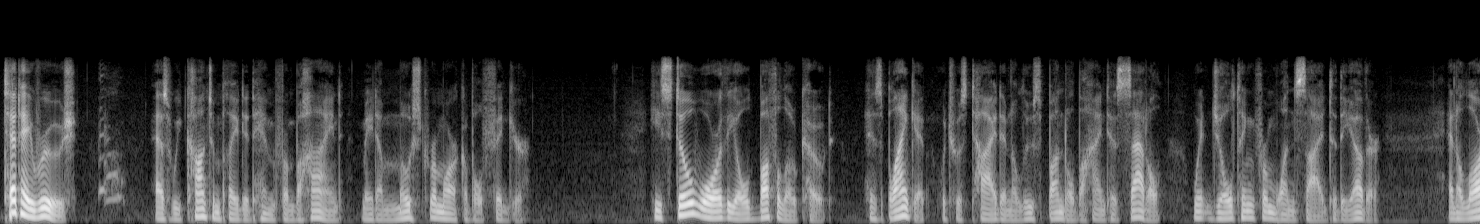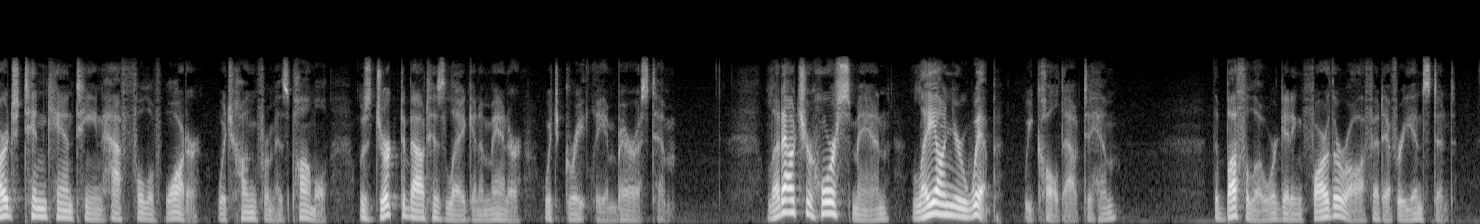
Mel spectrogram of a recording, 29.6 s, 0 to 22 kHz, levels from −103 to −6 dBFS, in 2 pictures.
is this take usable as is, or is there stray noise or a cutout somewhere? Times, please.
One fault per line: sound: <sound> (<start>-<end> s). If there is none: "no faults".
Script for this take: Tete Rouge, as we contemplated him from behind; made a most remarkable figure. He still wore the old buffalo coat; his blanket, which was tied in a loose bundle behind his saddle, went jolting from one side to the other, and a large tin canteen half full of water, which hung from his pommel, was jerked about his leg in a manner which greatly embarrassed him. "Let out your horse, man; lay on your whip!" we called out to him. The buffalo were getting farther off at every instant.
sound: bark (1.0-1.3 s)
